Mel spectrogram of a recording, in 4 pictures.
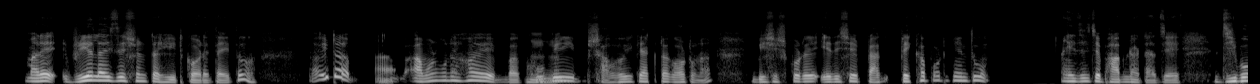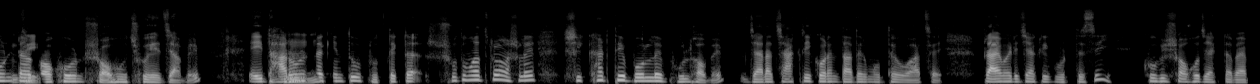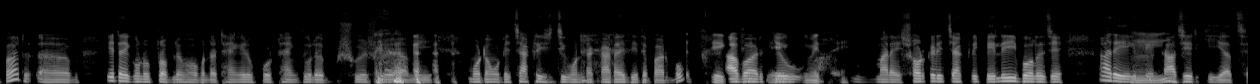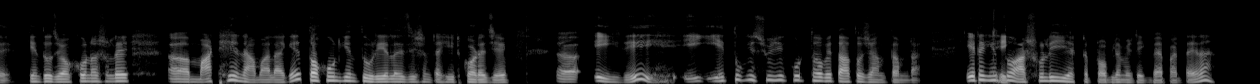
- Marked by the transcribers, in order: in English: "রিয়ালাইজেশন"; tapping; chuckle; in English: "রিয়ালাইজেশন"; put-on voice: "এইরে এই এত কিছু যে করতে হবে তা তো জানতাম না"; in English: "প্রবলেমেটিক"
- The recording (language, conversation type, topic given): Bengali, podcast, আপনি ব্যর্থতা থেকে কীভাবে শেখেন, উদাহরণসহ বলতে পারবেন?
